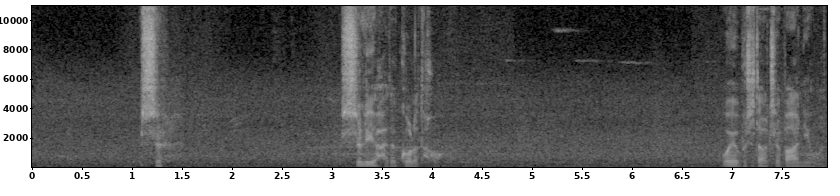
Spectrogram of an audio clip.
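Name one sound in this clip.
A young man answers quietly, close by.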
